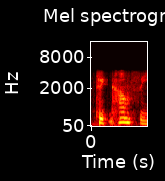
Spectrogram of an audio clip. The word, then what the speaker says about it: Tecumseh: Tecumseh, you said. – Yeah. It's named after an Indian. – Okay. I pronounced it correctly. Good. – Yes, you did.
